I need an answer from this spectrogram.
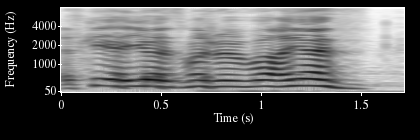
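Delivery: very loud, high-pitched, full-on shouting. A guest making his entrance on the show, shouting. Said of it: "Mais pourquoi tu cries?".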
